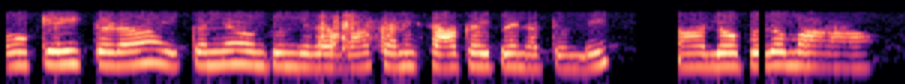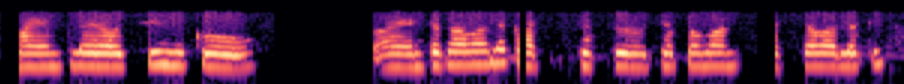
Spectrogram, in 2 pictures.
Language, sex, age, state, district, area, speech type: Telugu, female, 30-45, Andhra Pradesh, Visakhapatnam, urban, conversation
